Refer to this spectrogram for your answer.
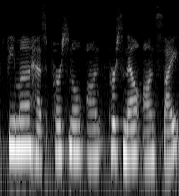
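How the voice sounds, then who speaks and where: A woman with an American accent speaks at a moderate pace. Her voice is somewhat breathy, with a dark, mellow tone. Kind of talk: press briefing, formal spoken remarks.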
